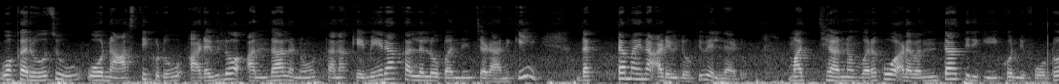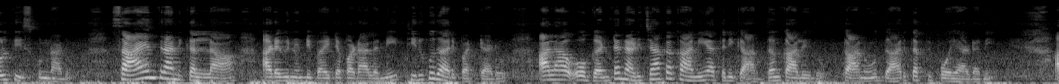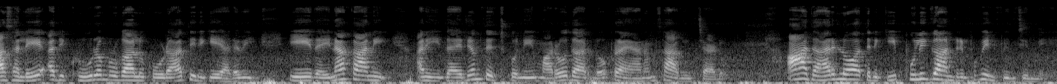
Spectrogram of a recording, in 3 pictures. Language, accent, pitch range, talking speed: Telugu, native, 165-230 Hz, 110 wpm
